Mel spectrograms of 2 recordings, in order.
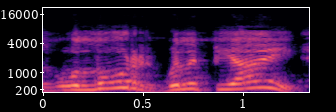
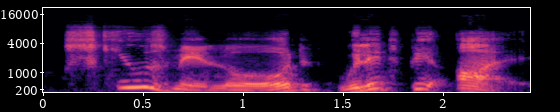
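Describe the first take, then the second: First: High Irish lilt on "will it be I"; Irish John. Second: "Excuse me, Lord" in a prim English voice, no brogue; English Judas. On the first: John asks Jesus in the priest's Irish brogue. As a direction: ask in a thick Irish brogue. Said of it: "John comes up and says". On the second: Judas, the priest's English villain, in a prim English voice. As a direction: make Judas clipped and English. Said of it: "that devil said". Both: Retold or imitated.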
